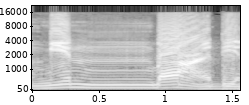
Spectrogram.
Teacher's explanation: Dibacanya suara nun sukun atau tanwinnya ditukar dengan suara mim. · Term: iqlab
